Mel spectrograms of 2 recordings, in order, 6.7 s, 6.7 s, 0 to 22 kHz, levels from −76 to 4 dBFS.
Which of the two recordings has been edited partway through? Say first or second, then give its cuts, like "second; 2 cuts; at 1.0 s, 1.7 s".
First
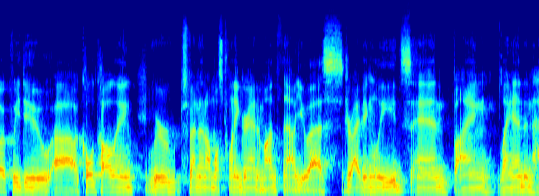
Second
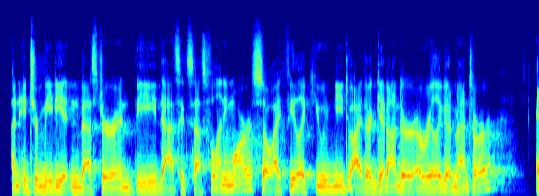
first; 2 cuts; at 1.9 s, 4.2 s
